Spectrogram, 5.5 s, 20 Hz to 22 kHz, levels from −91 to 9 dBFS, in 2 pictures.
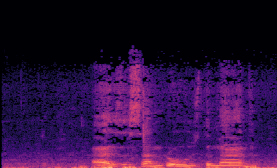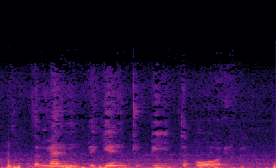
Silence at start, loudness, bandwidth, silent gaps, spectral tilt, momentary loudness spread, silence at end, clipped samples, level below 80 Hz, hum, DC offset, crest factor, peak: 0.05 s; -20 LUFS; 15 kHz; none; -7 dB/octave; 20 LU; 0 s; under 0.1%; -34 dBFS; none; under 0.1%; 18 dB; -2 dBFS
